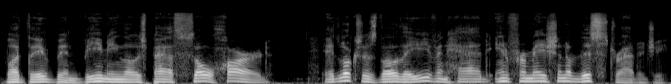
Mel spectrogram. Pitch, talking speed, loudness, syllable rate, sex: 115 Hz, 170 wpm, -18 LUFS, 4.6 syllables/s, male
